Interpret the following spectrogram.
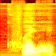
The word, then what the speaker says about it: Crowell: article, it's pronounced Colin Crowell. It does not rhyme with Colin Powell.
